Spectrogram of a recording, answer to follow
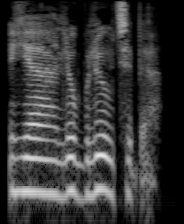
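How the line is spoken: Soft, encouraging, reassuring. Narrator (Russian): тихо сказал Крейг, подбадривая, напоминая, вселяя уверенность

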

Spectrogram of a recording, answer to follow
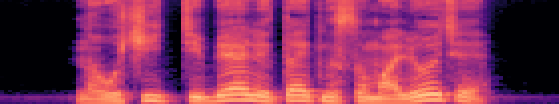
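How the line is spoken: Astonished mutter. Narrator (Russian): изумленно пробормотал Гарри

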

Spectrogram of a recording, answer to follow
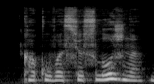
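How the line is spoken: Grumbled. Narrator (Russian): буркнул Напалм

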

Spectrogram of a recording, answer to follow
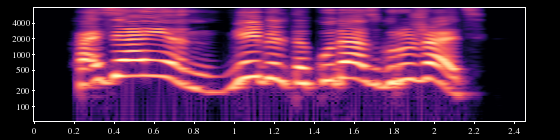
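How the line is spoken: Movers shouting. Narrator (Russian): кричали грузчики

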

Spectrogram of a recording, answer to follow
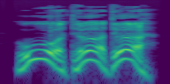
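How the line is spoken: Grumbling mutter. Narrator (Russian): буркнул Джерри

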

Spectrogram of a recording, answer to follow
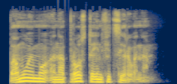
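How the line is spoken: Calm, dry bureaucratic tone. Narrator (Russian): невозмутимо ответил Шахидский самым обыденным канцелярским тоном

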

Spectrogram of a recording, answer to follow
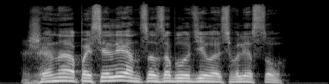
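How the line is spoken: Grumble. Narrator (Russian): проворчал Конан

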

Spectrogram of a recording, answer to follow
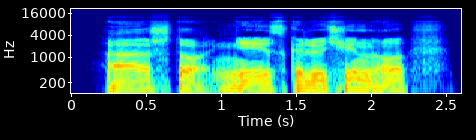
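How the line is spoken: Booming bass. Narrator (Russian): прогромыхал своим басом Владыка

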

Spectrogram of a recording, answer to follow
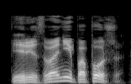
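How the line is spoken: Curt, rude. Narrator (Russian): довольно грубо бросил Артемьев

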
